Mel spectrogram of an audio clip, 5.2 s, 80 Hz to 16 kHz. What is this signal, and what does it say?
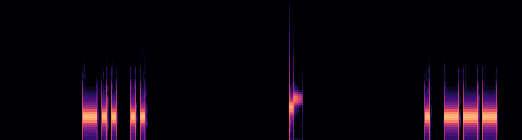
Morse code, heard as a keyed tone, about 25 wpm, 700 Hz. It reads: D I E O
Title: Top Two Letter Combinations in Words 25wpm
